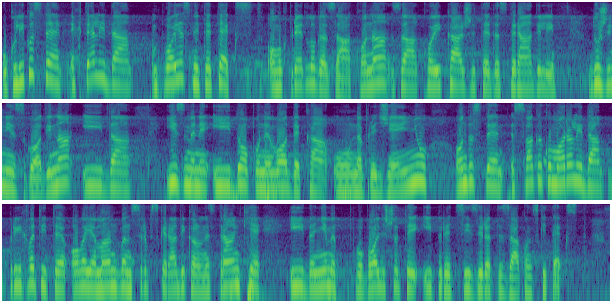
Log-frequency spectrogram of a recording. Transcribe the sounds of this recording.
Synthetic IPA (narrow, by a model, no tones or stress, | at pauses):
uko̞liko̞st̪e̞xt̪elid̪a | po̞jasnit̪e̞t̪e̞kst̪o̞̰ʋo̞ɡpɾeːd̪lˠo̞ɡazaːko̞nazako̞jikaːʒet̪ed̪ast̪e̞ɾaːd̪ili | d̪uʒiniːzɡo̞d̪inaid̪a | izme̞neʔid̪o̞pune̞ʋo̞d̪ekaunapɾe̞d͡ʑeːɲu | o̞nd̪ast̪e̞sʋakako̞mo̞ːɾalid̪apɾixʋat̪it̪e̞ʔo̞ʋajamand̪mansr̩pske̞ɾad̪ikalˠne̞st̪ɾaŋkʰe̞ | id̪aɲimepo̞bo̞ʎʃat̪e̞ʔipɾe̞t̪siziːɾat̪e̞zaːko̞nskit̪ḛkst̪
